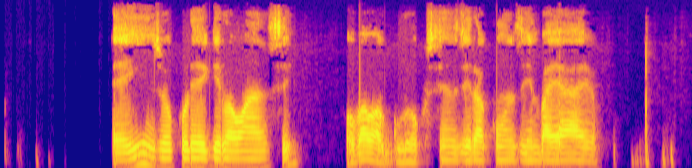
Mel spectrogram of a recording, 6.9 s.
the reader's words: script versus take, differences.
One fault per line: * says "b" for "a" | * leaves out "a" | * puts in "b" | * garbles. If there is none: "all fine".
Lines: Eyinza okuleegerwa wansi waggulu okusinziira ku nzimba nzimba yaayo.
* puts in "oba"
* leaves out "nzimba"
